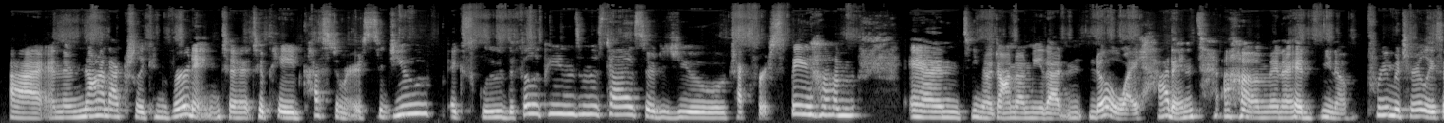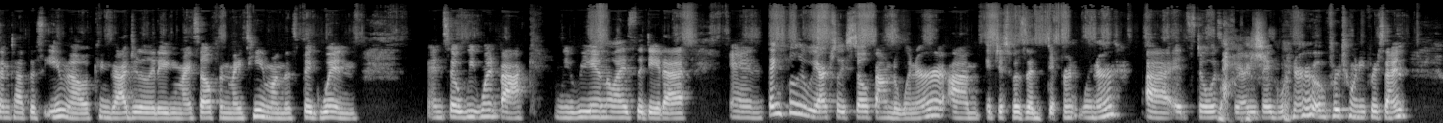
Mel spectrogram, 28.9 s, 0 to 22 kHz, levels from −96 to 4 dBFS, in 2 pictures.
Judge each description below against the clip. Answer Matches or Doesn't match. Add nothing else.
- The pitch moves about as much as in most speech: Matches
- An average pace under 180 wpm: Doesn't match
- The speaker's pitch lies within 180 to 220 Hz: Matches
